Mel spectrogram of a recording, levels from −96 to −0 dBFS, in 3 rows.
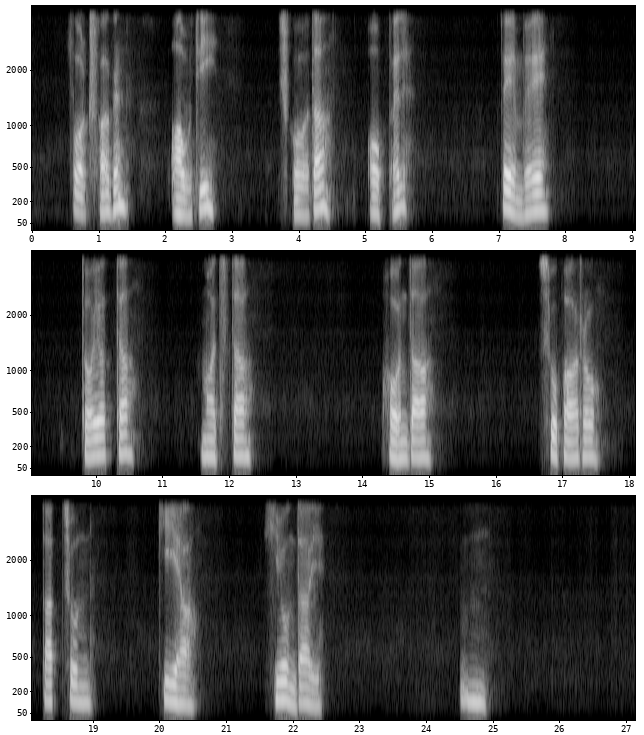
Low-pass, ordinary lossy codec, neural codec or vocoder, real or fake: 3.6 kHz; none; codec, 16 kHz, 0.8 kbps, ZipCodec; fake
